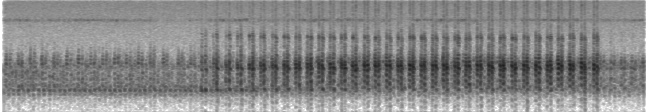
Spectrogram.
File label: Peltophryne lemur Guanica State Forest Puerto Rico; Its call resembles a hen's clucks, and a distant chorus of them truly sounds like a chicken roost; West Indian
